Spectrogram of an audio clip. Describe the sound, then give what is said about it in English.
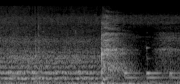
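A steady, droning buzz from an insect that looks like a mosquito but is not one hums for the whole moment, interrupted midway by a sharp thump before the whine carries on, slightly wavering. “It looked like a mosquito, but definitely wasn't.”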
